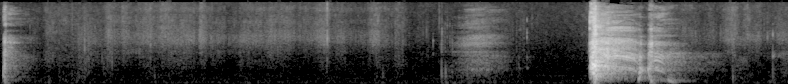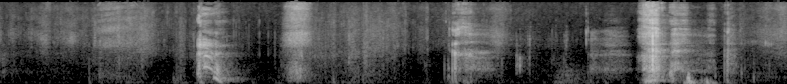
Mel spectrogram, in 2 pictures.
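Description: Several separate loose coughs spaced across quiet pauses in a small room, consistent with a lingering cough after a heavy chest cold.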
